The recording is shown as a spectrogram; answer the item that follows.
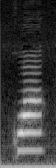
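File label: "hua", Mandarin Chinese, neutral tone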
